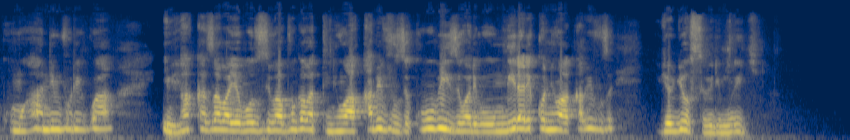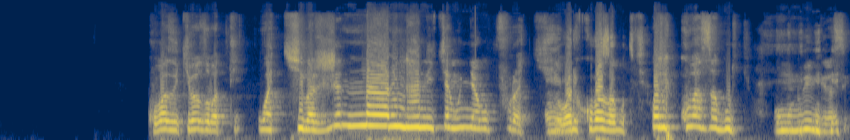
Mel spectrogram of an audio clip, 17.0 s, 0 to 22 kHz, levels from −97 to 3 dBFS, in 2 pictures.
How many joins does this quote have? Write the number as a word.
zero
